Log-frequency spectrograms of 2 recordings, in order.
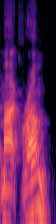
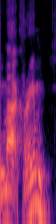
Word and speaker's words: Markram: And I'm an Aussie, and I pronounce it Mark Rum. As that's why I said it before, maybe Mark Rim. Suits your accent better, as says Rossi 5.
